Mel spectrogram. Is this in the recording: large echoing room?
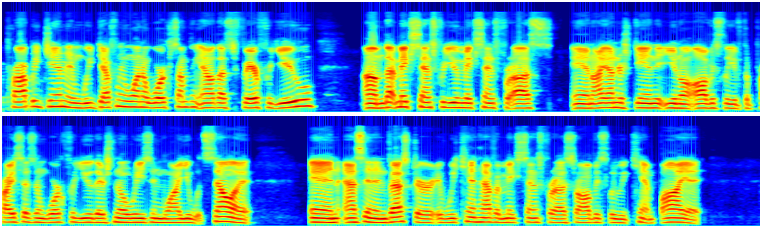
no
